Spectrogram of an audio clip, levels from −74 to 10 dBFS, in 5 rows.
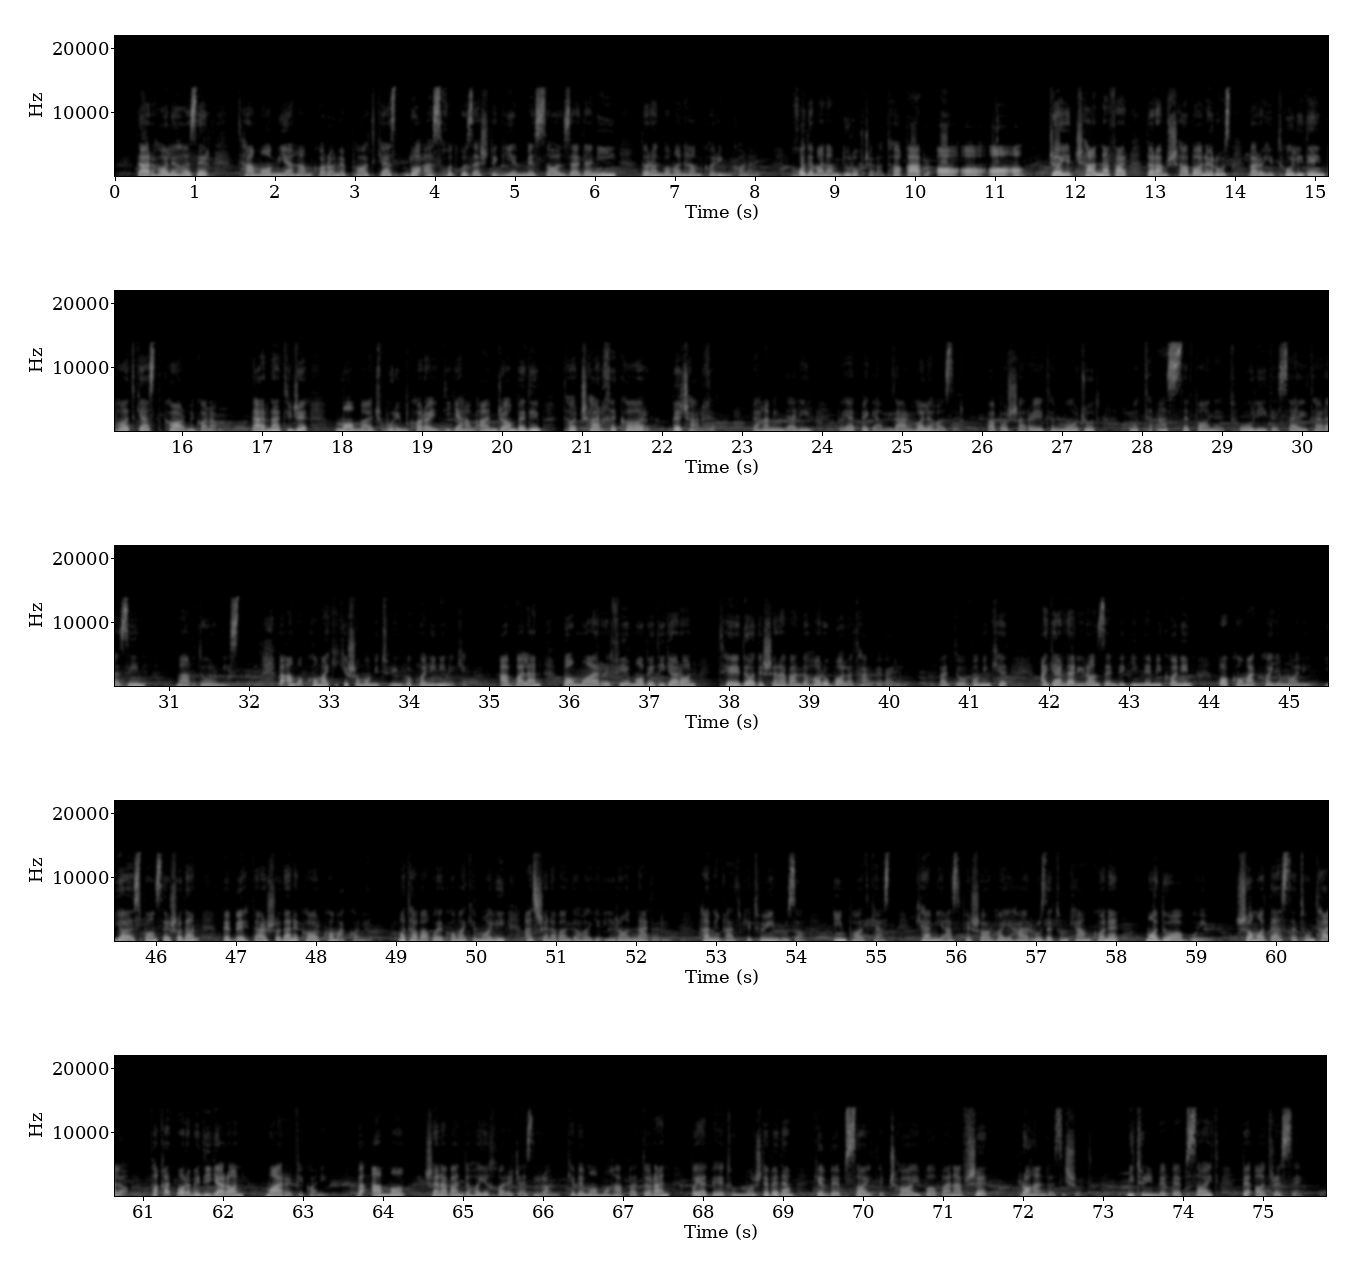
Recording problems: background chatter; faint; throughout; 3 voices, 20 dB below the speech

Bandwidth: 14 kHz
